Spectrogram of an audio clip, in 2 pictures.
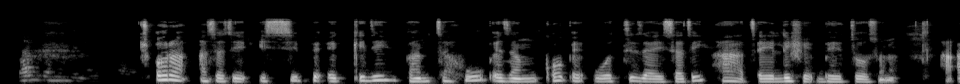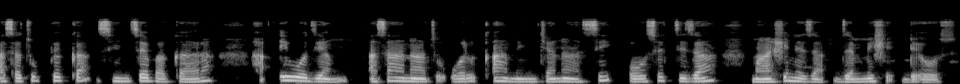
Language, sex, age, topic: Gamo, male, 18-24, government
